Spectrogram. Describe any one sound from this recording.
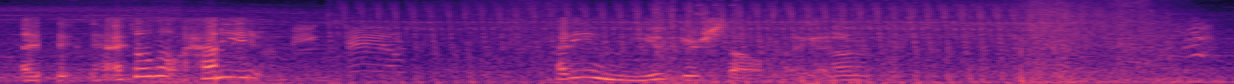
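Laser blasts fire in quick bursts.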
